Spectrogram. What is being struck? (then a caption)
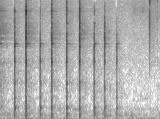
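Plastic ruler. A plastic ruler is tapped about ten times in quick succession to show its sound in contrast with a wooden ruler. Each tap is a short, dry, bright click with a faint high ring that dies almost at once, with softer taps at the end.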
